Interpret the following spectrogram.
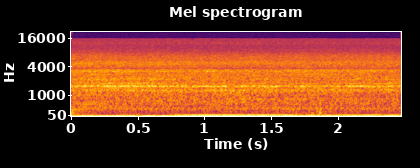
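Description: Steady low background hum with an even hiss, holding level throughout with no distinct events.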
